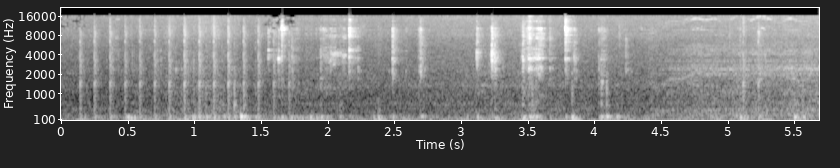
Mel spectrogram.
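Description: Small clicks, taps and light rattles of a diecast metal toy-truck cab being handled while its plastic window glazing is pushed out from inside. There is a quick run of fine clicks in the first second, then scattered taps.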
